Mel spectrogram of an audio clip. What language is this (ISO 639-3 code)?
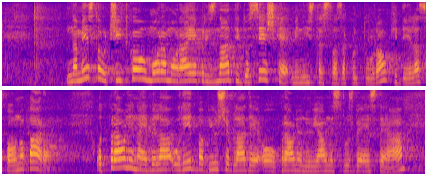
slv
